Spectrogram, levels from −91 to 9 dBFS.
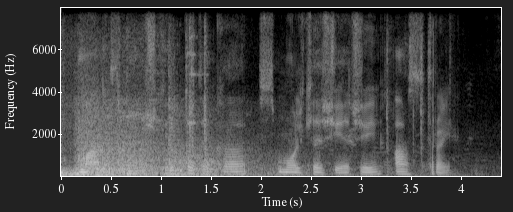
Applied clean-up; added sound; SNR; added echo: none; Gunshot, gunfire; 0 dB; none.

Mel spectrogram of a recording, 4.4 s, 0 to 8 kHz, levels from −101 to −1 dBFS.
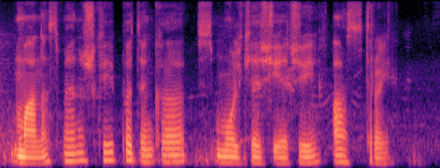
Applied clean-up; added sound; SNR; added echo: none; none; none; none.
